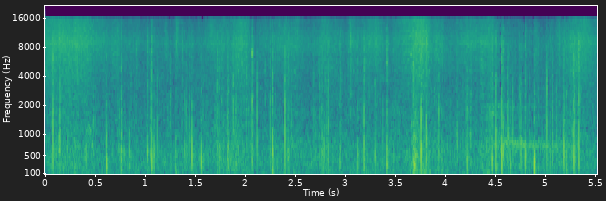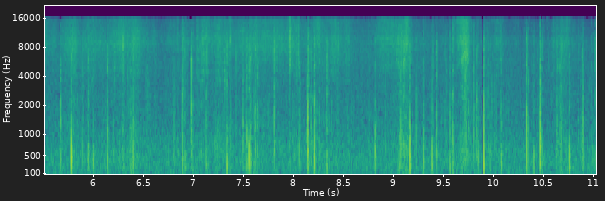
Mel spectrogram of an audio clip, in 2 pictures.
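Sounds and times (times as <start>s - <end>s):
ground sheet rustling and crinkling: 0.0s - 11.0s
rain tapping on a tarp: 0.0s - 11.0s.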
